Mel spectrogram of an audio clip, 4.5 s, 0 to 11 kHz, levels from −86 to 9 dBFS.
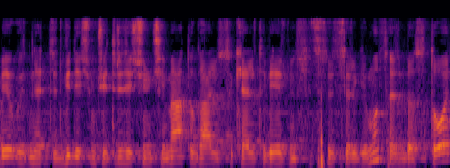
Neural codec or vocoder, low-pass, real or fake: none; 7.2 kHz; real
